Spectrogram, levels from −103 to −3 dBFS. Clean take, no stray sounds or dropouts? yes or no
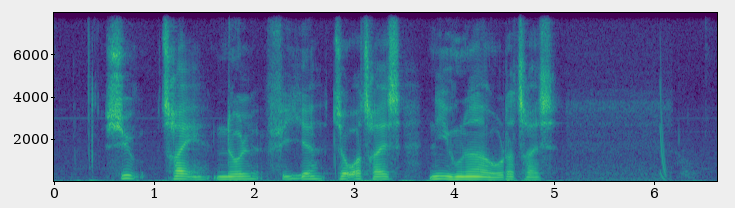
no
